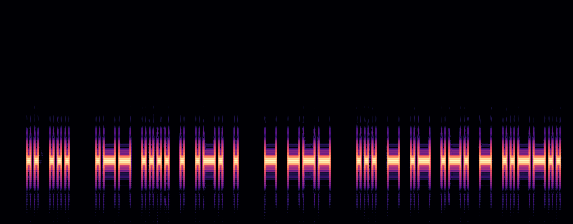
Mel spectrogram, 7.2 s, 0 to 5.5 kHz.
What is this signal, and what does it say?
Morse code, heard as a keyed tone, about 25 wpm, 600 Hz. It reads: IS WHERE TO START?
